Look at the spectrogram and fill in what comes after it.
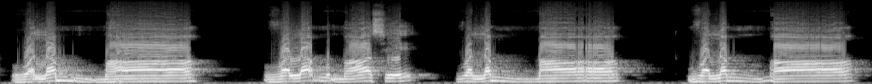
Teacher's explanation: ہم نے میم کا میم کے اندر ادغام کیا ہے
